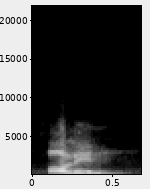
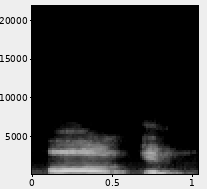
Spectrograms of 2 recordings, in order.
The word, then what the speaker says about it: Ollin: so today's word is all in okay it's spelled o l l i n pronounce all in all in this is an aspect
